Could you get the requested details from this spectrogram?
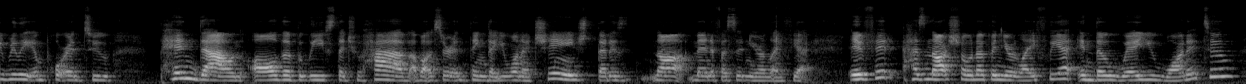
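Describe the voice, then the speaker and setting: Reading out viewer comments as she goes, a young woman from Egypt runs an informal self-help livestream in a middle-pitched voice. Her conversational talk is full of fillers and false starts, and an echoey room colors the sound.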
